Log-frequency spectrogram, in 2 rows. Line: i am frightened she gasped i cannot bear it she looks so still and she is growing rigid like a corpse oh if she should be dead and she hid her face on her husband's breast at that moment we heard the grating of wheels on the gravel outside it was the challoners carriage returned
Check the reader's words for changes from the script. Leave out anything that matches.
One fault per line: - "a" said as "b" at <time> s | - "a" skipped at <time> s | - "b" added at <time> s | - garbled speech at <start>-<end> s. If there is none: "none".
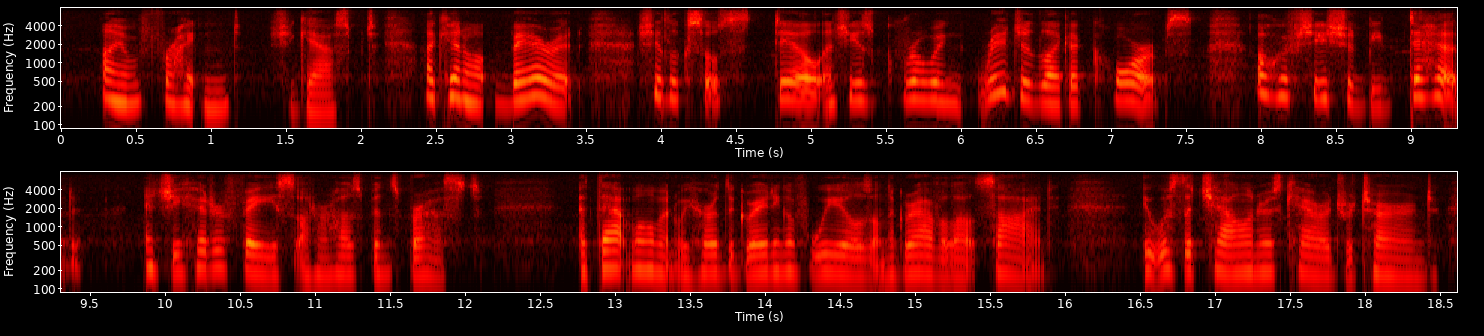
none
